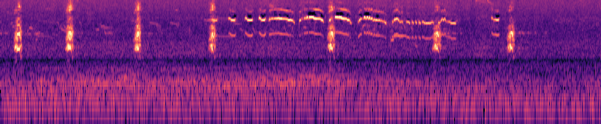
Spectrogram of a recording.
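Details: A coyote gives sharp, clipped barks at uneven intervals on a lakeside trail on Chicago's south side, with a run of thin, wavering yips between them.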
